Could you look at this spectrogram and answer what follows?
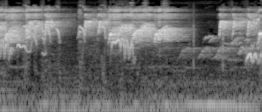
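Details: White-rumped shama singing at night: a dense, rich stream of high whistles, rapid trills and sweeping notes, nearly continuous with a short dip in volume before a fresh burst; a faint low hum underneath.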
